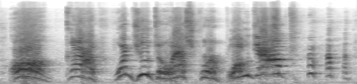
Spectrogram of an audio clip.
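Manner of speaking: loud high parrot cry of horror; shocked parrot shout. Retold or imitated. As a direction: shriek the punchline like an appalled parrot. Parrot punchline to frozen chicken.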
